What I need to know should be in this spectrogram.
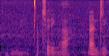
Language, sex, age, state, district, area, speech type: Tamil, male, 18-30, Tamil Nadu, Mayiladuthurai, urban, spontaneous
